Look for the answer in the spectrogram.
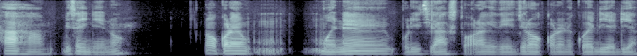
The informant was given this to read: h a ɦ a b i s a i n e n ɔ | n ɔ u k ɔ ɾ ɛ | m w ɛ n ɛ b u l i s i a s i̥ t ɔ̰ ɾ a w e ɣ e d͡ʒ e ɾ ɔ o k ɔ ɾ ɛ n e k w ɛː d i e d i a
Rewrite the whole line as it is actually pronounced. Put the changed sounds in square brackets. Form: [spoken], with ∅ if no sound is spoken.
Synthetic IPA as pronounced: h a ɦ a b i s a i n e n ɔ | n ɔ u k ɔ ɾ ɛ | m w ɛ n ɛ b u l i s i a s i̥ t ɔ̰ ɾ a [ɣ] e [ð] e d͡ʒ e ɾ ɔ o k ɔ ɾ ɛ n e k w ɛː d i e d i a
